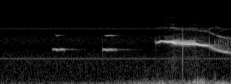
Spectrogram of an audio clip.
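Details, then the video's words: Two soft, short whistles from a common blackbird, then a louder drawn-out whistle that slurs gently downward, with a faint hum behind. "canto del merlo"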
